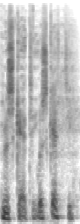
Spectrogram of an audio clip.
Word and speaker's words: Muschietti: producer of uh and it's muskete not muskete it's spelled Yeti but and that which is what I was saying but apparently I was wrong it's muskete uh and also there'll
